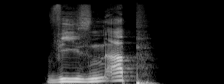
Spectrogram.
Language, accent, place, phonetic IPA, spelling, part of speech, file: German, Germany, Berlin, [ˌviːzn̩ ˈap], wiesen ab, verb, De-wiesen ab.ogg
- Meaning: inflection of abweisen: 1. first/third-person plural preterite 2. first/third-person plural subjunctive II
